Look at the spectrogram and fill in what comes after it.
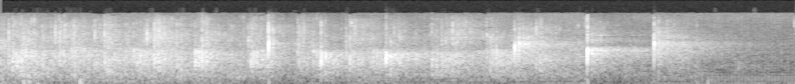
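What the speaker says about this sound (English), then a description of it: "Let's have a round of applause for Faith Dunn" Audience applause for a student award winner at a school recognition ceremony, dense clapping that thins toward the end with a few louder individual claps standing out.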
